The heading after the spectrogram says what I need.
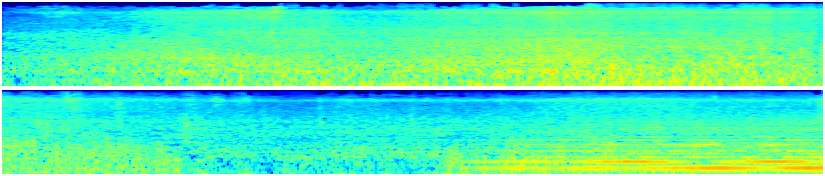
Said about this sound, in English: This is crazy windy.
